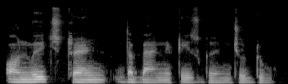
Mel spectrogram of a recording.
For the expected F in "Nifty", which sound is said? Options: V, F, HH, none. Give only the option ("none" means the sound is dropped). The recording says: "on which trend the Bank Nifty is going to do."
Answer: none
